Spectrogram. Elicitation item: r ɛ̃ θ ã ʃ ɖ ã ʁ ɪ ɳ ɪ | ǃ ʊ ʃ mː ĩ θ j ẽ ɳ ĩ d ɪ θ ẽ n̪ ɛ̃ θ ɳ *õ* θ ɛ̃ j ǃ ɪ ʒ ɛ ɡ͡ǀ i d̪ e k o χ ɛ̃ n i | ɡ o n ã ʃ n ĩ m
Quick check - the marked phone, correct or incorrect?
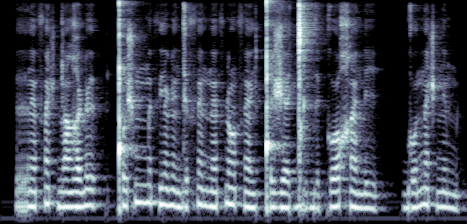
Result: correct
